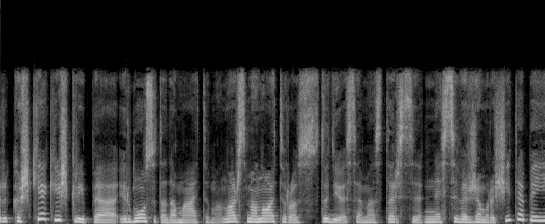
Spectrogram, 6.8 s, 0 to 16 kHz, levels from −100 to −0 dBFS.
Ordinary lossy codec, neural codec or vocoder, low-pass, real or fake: AAC, 64 kbps; none; 10.8 kHz; real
